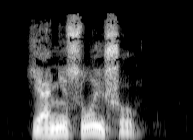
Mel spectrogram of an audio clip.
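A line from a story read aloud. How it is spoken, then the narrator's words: Raised irritated voice. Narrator (Russian): повысил голос Максим, раздраженно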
